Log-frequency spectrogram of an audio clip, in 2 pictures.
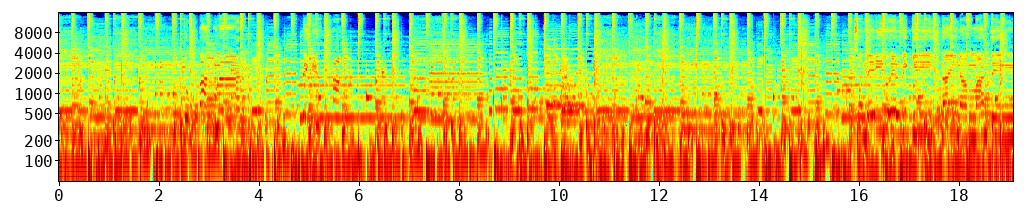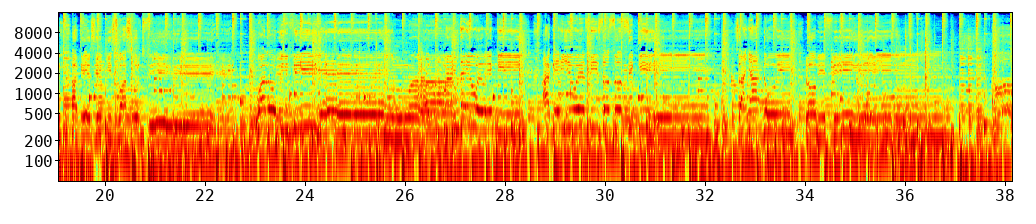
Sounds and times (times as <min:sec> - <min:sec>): Blues: 0:00.0 - 0:38.1
Soundtrack music: 0:00.0 - 0:38.1.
